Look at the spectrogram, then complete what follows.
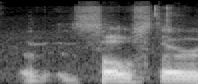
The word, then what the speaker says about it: Soulstir: I I'll tell you Soul stir is the name is because it was about creating Soul stirring experiences things that when you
